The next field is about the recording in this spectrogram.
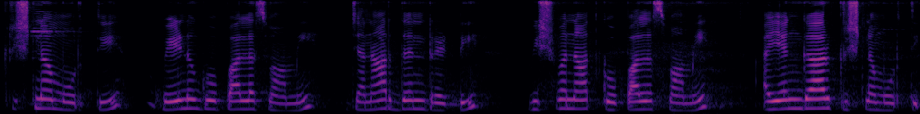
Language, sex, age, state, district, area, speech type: Kannada, female, 30-45, Karnataka, Chitradurga, rural, spontaneous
